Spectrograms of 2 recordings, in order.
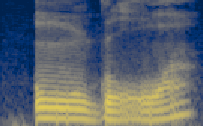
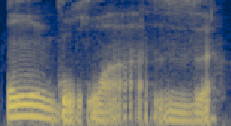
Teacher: final S not pronounced for the masculine form, and then you pronounce it here for the feminine form. Hongrois, hongroise.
